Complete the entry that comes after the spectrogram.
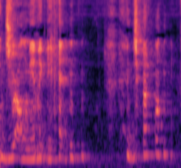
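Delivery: laughing through the words, drawn out; real laughter breaking up the words. Real, not acted. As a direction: crack up in disbelief while saying it. Laughs at own second drowning.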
